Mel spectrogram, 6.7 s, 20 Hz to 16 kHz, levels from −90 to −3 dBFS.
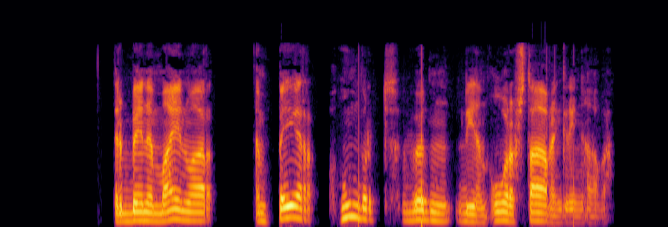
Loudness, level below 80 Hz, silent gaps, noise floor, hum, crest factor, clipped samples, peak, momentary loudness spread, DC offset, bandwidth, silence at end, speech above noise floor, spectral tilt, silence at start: -16 LUFS; -54 dBFS; 2.17-2.52 s, 2.74-2.78 s, 3.19-3.28 s; under -90 dBFS; none; 18 dB; under 0.1%; 0 dBFS; 14 LU; under 0.1%; 8 kHz; 0.6 s; over 74 dB; -6 dB/octave; 1.15 s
